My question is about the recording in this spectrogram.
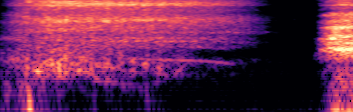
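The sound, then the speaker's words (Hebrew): A long, airy breath drawn in by a man running a marathon, a brief pause, then the start of a strong exhale. No one speaks. “אני נושם נשימה עמוקה ואני משחרר, נותן פקודה תמידית להיות בפוקוס, לשחרר את הגב התחתון, לשחרר את הרגליים,”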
